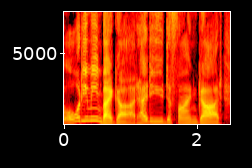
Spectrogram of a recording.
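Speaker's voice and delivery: ordinary delivery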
